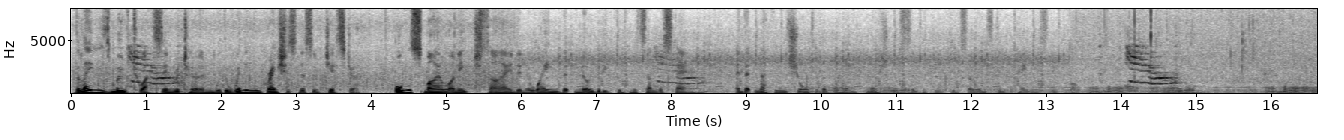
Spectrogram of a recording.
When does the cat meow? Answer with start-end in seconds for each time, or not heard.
0.6-1.6, 7.6-8.7, 13.7-14.9.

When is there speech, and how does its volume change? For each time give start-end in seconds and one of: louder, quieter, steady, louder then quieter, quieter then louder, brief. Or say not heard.
0.0-13.6 quieter
16.1-16.5 brief.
